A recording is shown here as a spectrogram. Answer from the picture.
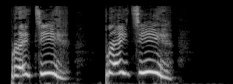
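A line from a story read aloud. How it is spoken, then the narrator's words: Agitated exclaiming. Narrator (Russian): взволнованно восклицал он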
